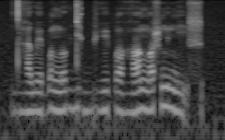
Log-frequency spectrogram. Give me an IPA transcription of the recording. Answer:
dʱawʏɓɔŋ oɡdyɡ bʱyɓɔ ɦɒ ŋɔɬŋyŋ iɬ

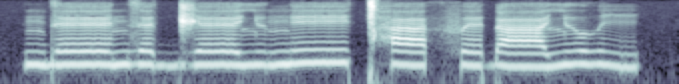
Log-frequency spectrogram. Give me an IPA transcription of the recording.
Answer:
ndɛːnzɛdd͡ʒɛːlʲʊ ŋeːǀʰaːθfɛɗaː lʲoði

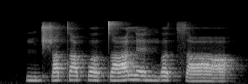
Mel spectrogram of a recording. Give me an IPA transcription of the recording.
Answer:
nd͡ʒətˤupʌt̪ɑ lɛŋʌt͡sɑ

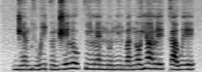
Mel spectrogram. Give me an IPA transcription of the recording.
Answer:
d͡ʒɛ̃˨bi˨wi˧tũ˨ d͡ʒe˧lo˦ kĩ˧ lɛ̃˧nu˨ nĩ˨ba˨nɔ˧ jã˦le˦ ka˧we˧

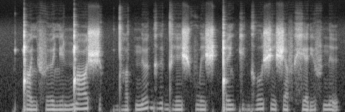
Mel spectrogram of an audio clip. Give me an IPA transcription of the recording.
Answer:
ǃɒlʲfølʲɛ ŋ͡ǃɒʃ | dʱɒtnøɡʱɨ dʱeʃfweʃ ǃelʲkʲɨɡʱoʃe ʃafxʲaɾʲøfnɪ

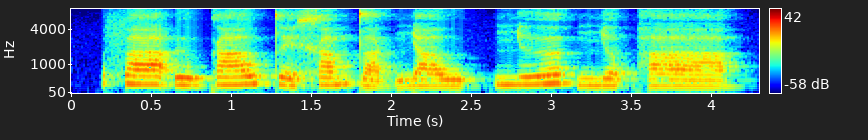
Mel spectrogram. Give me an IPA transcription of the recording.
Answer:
faː˧ʔɨ˨˩wkaː˧˥wt̪e˨˩ xa˧˥mt̪a˨˩k̚ɲa˧w | ɲɨ˧˥ə̯ | ɲəː˨˩p̚haː˨˩

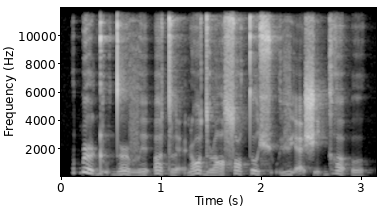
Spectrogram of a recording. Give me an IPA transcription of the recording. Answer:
ɓə˞˥˩ɖṵ˧˩d̪ə˞˩˧˩ vɪ˩˧˩ ʔʌ˥˩tlɛ̰˩˧˩ɳɔ˧˥˧dɹɪ˩˧˩ sˤʊ˥˩t̪ʊ˥˩ɕṵ˩˧˩ vʲæ̰˧˥˧ʃḭ˥˩ɡʱʌ˥˩ ʔʊ˧˩

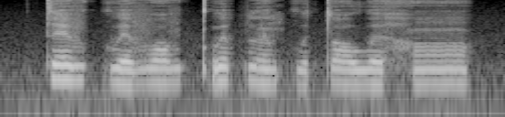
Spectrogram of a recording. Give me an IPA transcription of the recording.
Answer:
tɛ˦vkʷɛ˨vɔ˧v kʷʼɛ˦p lə̃˧kʷə˨tɔ˧wə˧ hɔ̃˦

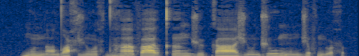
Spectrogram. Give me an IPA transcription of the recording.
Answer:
ɡũ˧nə̃ː˩dˤa˧ħ ʒũː˩ħdʱãː˥faː˥lkʼə̃ː˥ŋ ʒʉ˧kaː˧ ʒũ˩d͡ʒuː˥ ŋũ˩ŋʒə˥f nu˩ħ

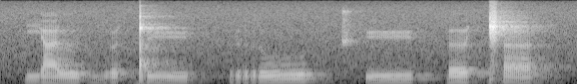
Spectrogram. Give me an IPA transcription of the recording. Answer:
jaluɡ͡bɵǃy | ru | t͡ʃʼy | əǁɐ

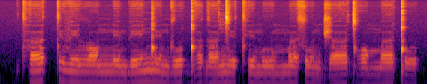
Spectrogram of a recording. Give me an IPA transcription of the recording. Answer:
tʰɐː tːɪvelːɔː nːeːmbeːŋ͡ǃɪː ndʊː ɡ͡ǃɐ ɡɐːŋ͡ǀɪː tʰɪ mʊːmːɐː sʊːnd͡ʒɐːɡ͡ǀɔː mːɐːǃʊ

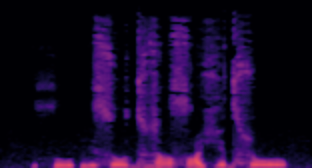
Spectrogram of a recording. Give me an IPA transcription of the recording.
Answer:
θuʔi sod ɮi sˤɯçɛd ɬo

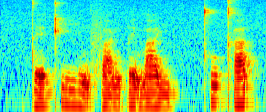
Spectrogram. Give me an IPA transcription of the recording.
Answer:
t̪e˩˧kʰiː˧˩n fa˩ŋpe˧˩ma˧j | t̪ʰu˧˥kʰa˧˥t̚

